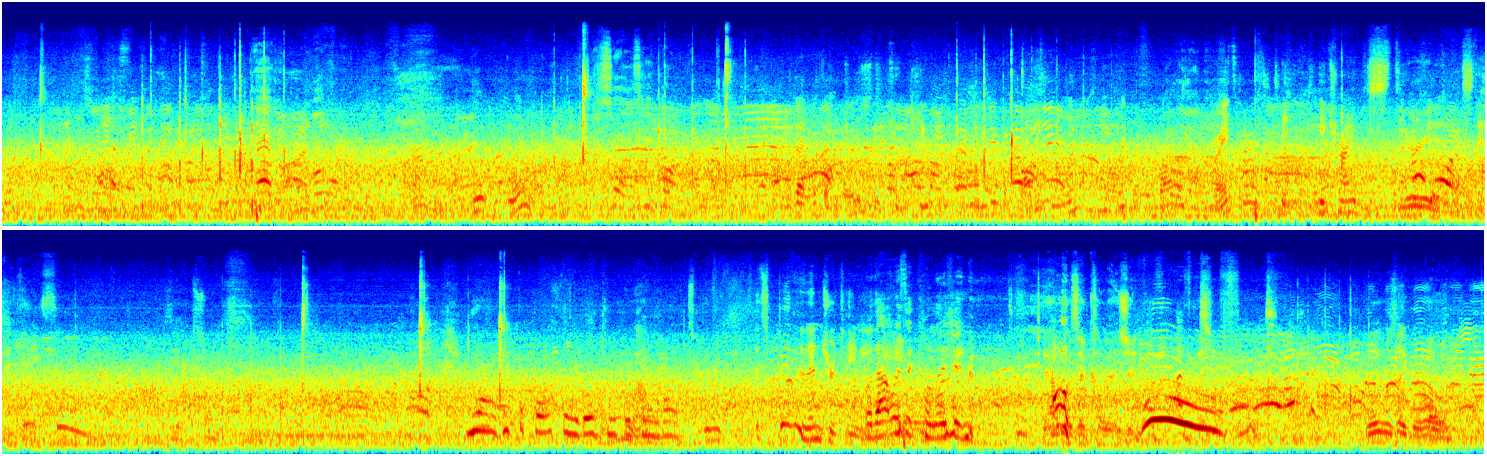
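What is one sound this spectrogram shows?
Young men shout and call out across an open outdoor field.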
